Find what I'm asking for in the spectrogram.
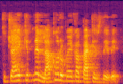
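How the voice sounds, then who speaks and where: A woman's voice: mid-range voice, lively intonation, moderate pace, a little mellow, roomy sound, slight background noise. A woman hosting a live online chat, encouraging her guests and mixing English phrases into her Hindi. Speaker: host of a live online show.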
